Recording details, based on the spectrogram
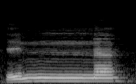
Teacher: Kalau kita jumpa wajib didengungkan dengan kadar dua harakat, panjang sikitnya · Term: wajib al-ghunnah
